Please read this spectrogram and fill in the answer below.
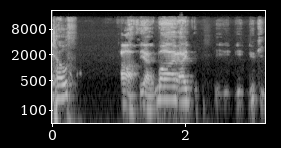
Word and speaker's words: Toth: It looks like he's going to play guard that the Niners brought in, Brett Toth. He's an Eagle guy. Did I pronounce his name right? Toth?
